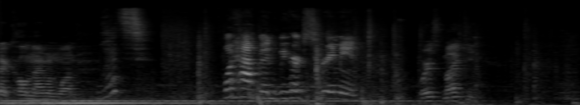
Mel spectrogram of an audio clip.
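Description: Teenagers talk and laugh with animation close by.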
